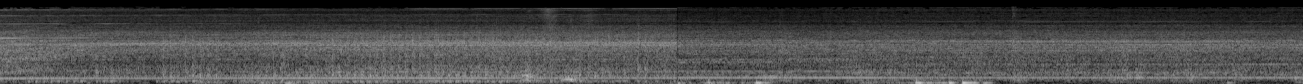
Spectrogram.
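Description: Electric hand mixer running steadily, its beaters whipping heavy cream in a bowl: a constant motor hum with one steady tone, a bit loud. A few low bumps come about two-thirds of the way through.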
